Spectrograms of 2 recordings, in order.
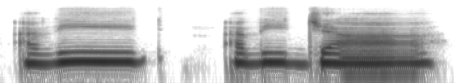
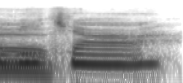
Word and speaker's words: avijja: um, yeah, so avijja, avijja. Avijja. Yeah, Vija is conscious, fully conscious. Avija, Avija. That is absolutely unconscious.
